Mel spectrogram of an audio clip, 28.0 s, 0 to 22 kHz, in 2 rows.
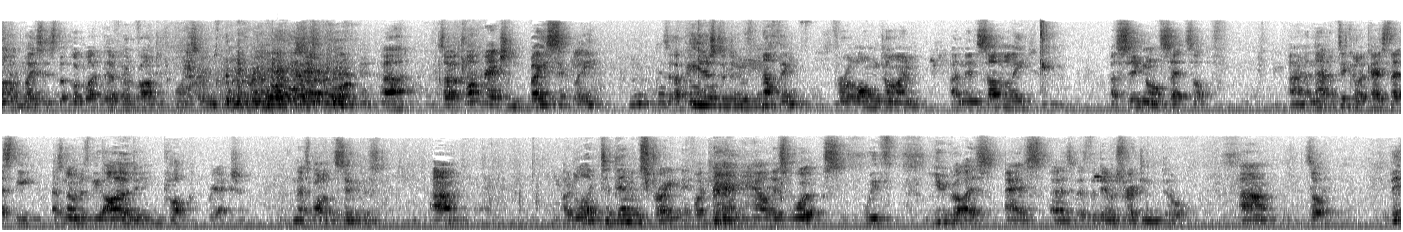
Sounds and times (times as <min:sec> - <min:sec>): Speech: 0:00.0 - 0:02.8, 0:03.8 - 0:10.5, 0:11.1 - 0:12.2, 0:12.8 - 0:18.7, 0:19.5 - 0:27.9.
